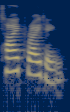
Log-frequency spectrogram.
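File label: "typewriting", English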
